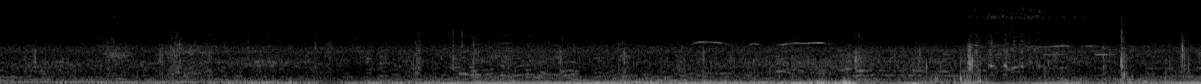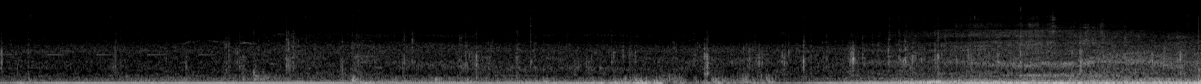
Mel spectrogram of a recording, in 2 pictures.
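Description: Wind rumbling on the microphone of a handheld camera outdoors, growing louder toward the end, with faint voices in the background.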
